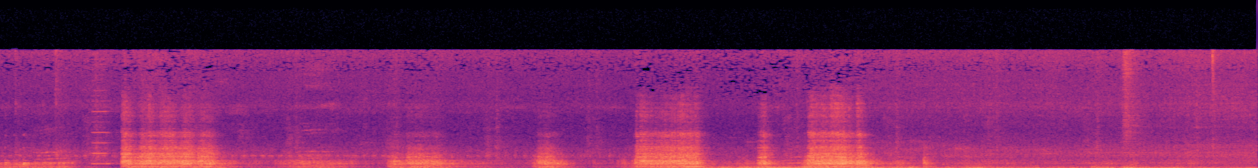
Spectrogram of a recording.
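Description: Handheld fetal doppler on a late-pregnancy belly: bursts of whooshing static as the probe is moved about, then a steadier, deeper whooshing from about six seconds in.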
